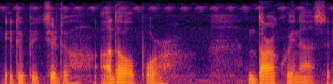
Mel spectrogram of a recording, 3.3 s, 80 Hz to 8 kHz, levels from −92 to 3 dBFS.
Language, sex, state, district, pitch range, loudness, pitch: Nagamese, male, Nagaland, Kohima, 90-95 Hz, -23 LUFS, 90 Hz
